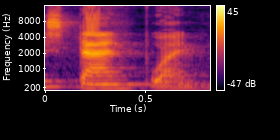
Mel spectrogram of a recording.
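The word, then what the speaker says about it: standpoint: अब यहां पे स्टैंड नहीं बोलेंगे। स्टैंड पॉइंट डी साइलेंट है।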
